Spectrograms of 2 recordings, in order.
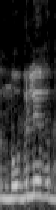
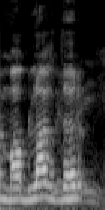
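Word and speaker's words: مبلغ: Seyyid Muhtar Ahmed Şahjahanpuri bir defa mubliğ derdi. Ben bir defa çok konuştum. Ben biliyorum siz çok büyük bilgili bir zatsınız. Sen biliyorsunuz Arapça mablağdır, mubliğ değil.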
